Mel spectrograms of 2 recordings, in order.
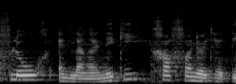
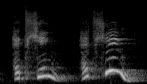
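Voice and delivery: very high, thrilled exclamation; elated; 11 semitones higher than usual. Acted. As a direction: exclaim in delight, second time higher still. First successful flight.

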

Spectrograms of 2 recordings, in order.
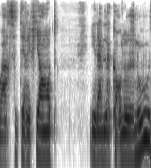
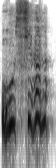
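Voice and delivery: very high, loud snake's cry; alarmed exclamation; 7 dB louder than usual. A narrator's reading. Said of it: "s'exclama-t-il".

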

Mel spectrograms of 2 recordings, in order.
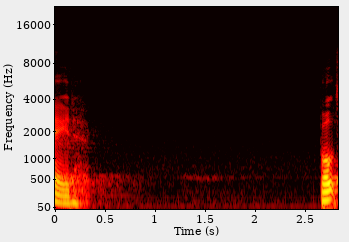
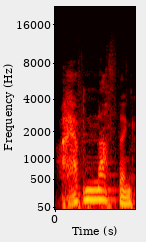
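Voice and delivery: soft solemn close; 3 semitones lower, 8 dB quieter than usual. Acted. Jesus repeats, softer.

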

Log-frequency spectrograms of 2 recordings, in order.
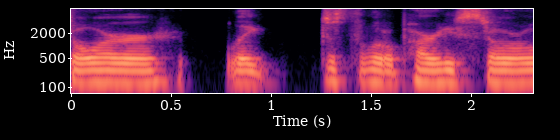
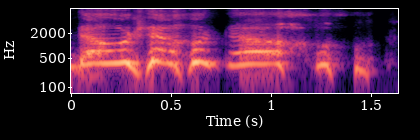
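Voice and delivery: panicked shout; much slower than usual. Retold or imitated. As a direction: yell in panic as the car reverses. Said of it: "I'm laying on the ground going".

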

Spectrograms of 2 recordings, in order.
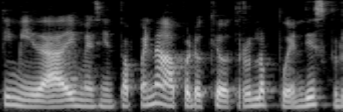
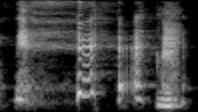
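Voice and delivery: high laugh; 12 semitones higher than usual. Real, not acted. Laughs at co-host's teasing.

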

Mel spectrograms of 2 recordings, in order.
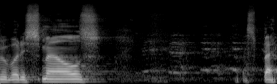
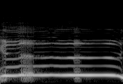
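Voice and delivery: mimicked crying gasp; 4 dB louder than usual. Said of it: "The girl's sitting there crying".

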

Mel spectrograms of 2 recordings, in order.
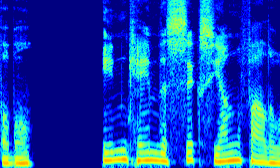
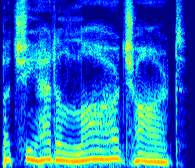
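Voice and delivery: lightly voiced ghost, pitched up; a touch higher, as the ghost; 5 semitones higher than usual. A narrator's reading. Ghost remembering the sister, in a lightly higher ghost voice. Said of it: "said the ghost".

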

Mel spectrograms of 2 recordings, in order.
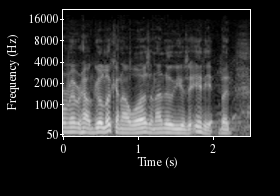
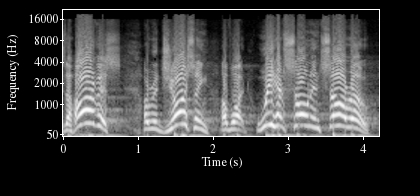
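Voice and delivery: full-force preaching; 10 semitones higher, 10 dB louder than usual. Acted. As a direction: belt it out to the congregation.

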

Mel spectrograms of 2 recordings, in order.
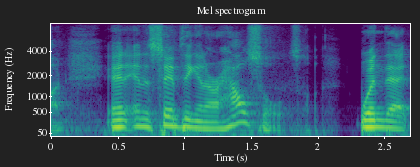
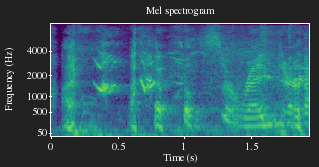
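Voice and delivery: laughing; 7 semitones higher than usual. Real, not acted. Joking about the failing train.

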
